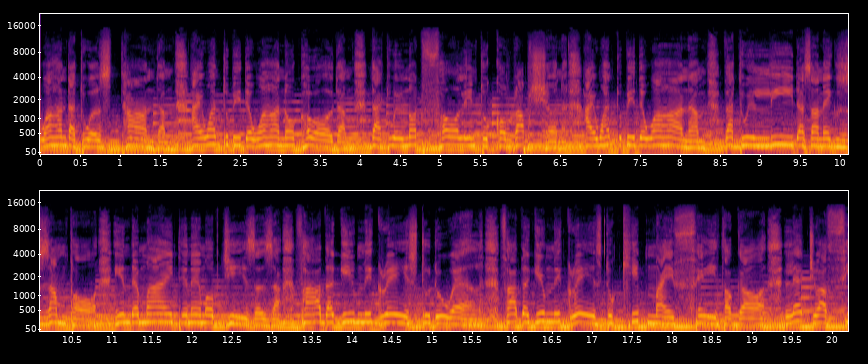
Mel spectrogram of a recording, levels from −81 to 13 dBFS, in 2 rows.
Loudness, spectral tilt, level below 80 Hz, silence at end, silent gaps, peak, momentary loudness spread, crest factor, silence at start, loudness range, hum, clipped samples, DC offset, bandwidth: -11 LUFS; -7.5 dB/octave; -24 dBFS; 0 s; none; 0 dBFS; 2 LU; 10 dB; 0 s; 1 LU; none; under 0.1%; under 0.1%; 13 kHz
